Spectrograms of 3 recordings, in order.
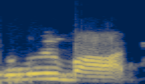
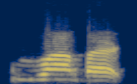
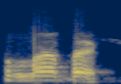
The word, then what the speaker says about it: Lubbock: Most people say Lubbock, but it's Lubbock. It's not Lubbock, it's Lubbock.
